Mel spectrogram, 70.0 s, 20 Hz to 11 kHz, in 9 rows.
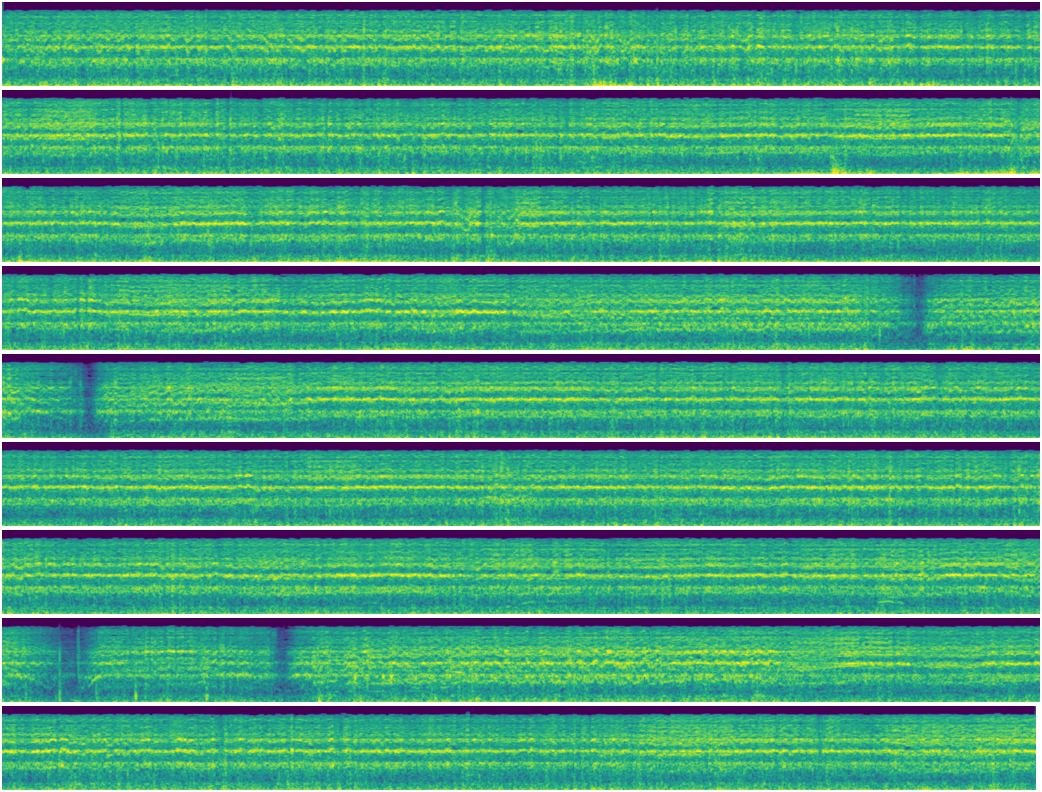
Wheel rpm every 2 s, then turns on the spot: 220, 230, 220, 230, 230, 240, 230, 230, 230, 230, 220, 230, 220, 220, 190, 120, 160, 230, 240, 230, 230, 230, 230, 240, 230, 220, 220, 160, 110, 190, 210, 230, 230, 230, 230.
none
